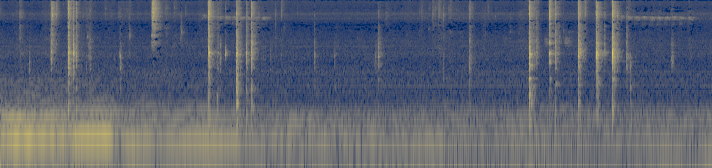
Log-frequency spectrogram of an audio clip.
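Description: A spoon tapping and clinking against a mixing bowl and aluminium foil trays as a sweet corn and cheese mixture is spooned out: scattered sharp clicks, with a quick cluster of them near the end. Background music plays for the first two seconds.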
